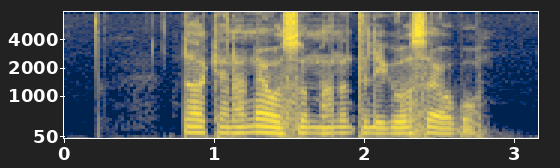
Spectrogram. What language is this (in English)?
Swedish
